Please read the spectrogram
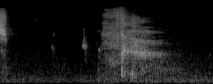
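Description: A man's audible breath in, a hissing intake lasting just under a second about a second in, preceded by a small mouth click.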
